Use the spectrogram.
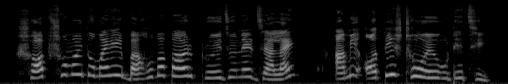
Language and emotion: Bengali, angry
